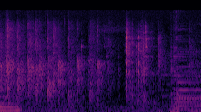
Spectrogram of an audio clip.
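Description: Acoustic guitar played softly between songs: scattered light plucks and taps, then a chord about three and a half seconds in that rings on.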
